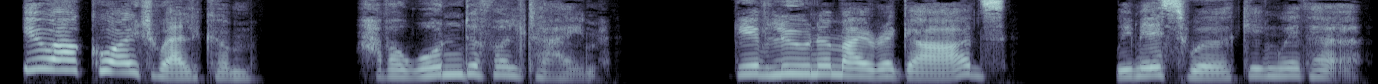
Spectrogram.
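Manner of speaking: put-on lifted Yorkshire accent, high at first; Minnie. A narrator's reading. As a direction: sign off heartily in a Yorkshire voice. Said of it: "Minnie's Yorkshire accent".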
